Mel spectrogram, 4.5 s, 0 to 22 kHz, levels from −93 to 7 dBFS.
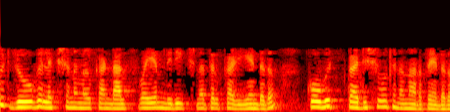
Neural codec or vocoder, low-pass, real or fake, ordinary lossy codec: none; 3.6 kHz; real; none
